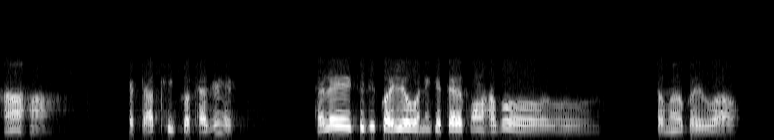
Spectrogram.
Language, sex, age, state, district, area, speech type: Odia, male, 60+, Odisha, Angul, rural, conversation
